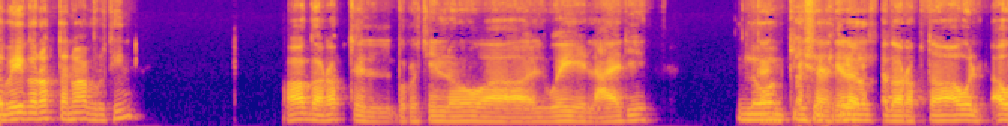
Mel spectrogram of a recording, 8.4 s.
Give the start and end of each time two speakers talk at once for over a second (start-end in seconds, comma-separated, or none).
6.3-7.5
